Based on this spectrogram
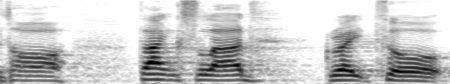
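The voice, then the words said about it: Old northern man's voice, slightly Scottish-sounding. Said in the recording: “He wasn't Scottish, if that was sounding a bit Scottish. He's from Hull.”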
